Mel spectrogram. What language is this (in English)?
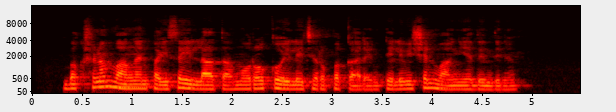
Malayalam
